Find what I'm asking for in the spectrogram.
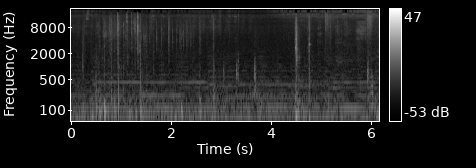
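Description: Horse hooves clip-clop in Kingdom Come: Deliverance, a steady run of soft hoofbeats under a constant game ambience, with a few sharper knocks and clatters scattered through.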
